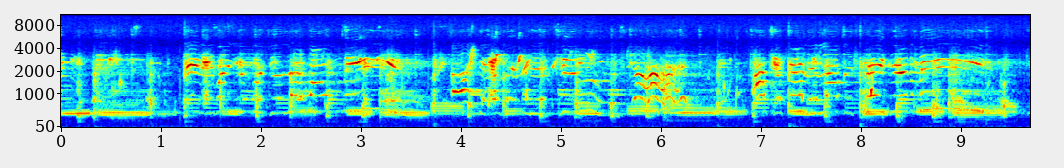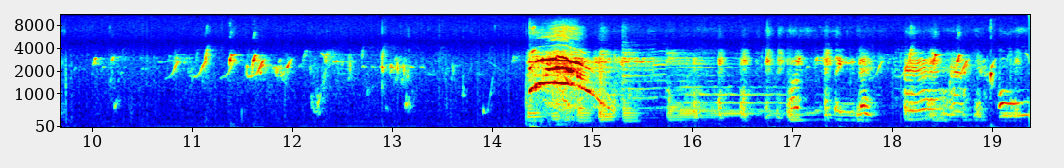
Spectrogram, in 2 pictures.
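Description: Film background score with melodic instruments that fades out about ten seconds in. After a few quiet seconds comes a single loud cry whose pitch rises and then falls, like a meow, and music starts again near the end.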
